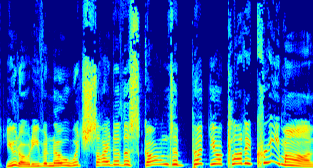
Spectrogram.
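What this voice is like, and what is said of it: Bad put-on Devon/Cornish accent. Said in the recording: “that is so that is such a bad Devon accent ... or Cornish accent. I don't even know what accent I was trying to do.”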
